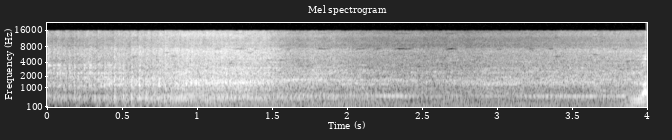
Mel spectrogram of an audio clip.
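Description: Motor vehicle engine and road noise, swelling about a second in and then easing off, as the vehicle moves past a line of stopped cars.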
